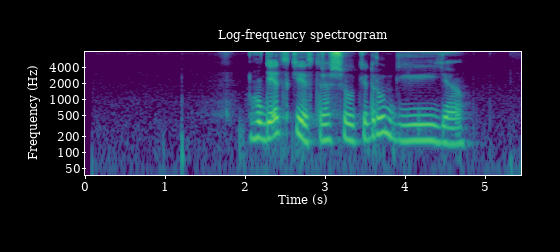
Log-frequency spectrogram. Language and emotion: Russian, sad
